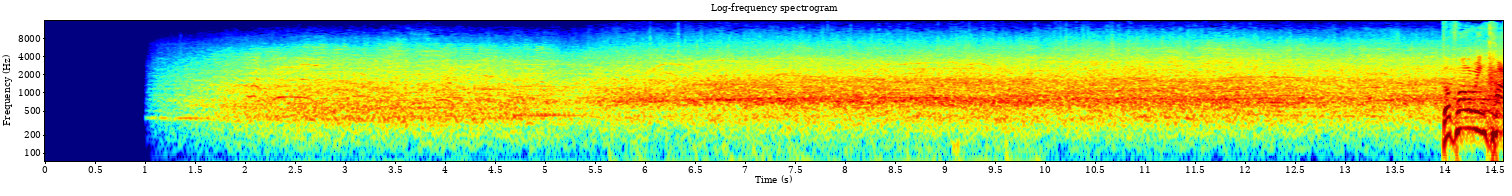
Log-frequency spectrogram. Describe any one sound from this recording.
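A large arena crowd cheers and roars, echoing loudly.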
